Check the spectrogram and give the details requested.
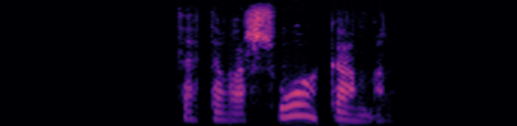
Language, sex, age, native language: Icelandic, female, 40-49, Icelandic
